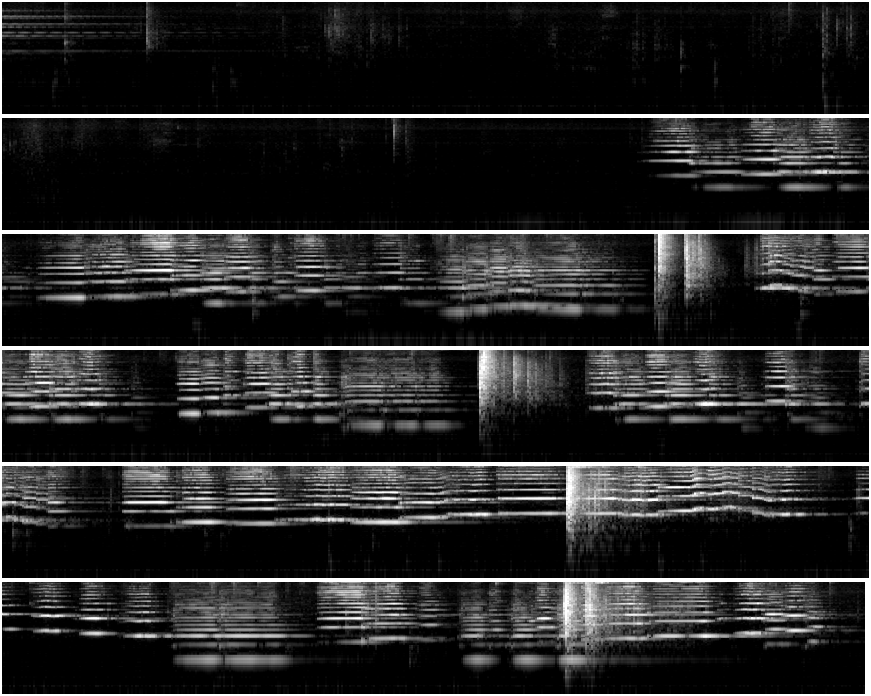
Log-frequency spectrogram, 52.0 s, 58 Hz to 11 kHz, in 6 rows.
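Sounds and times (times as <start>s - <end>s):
violin melody: 15.1s - 23.8s, 24.9s - 30.8s, 31.9s - 40.3s, 41.3s - 51.9s.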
